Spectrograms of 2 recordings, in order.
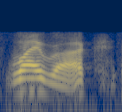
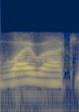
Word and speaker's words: Weyhrauch: Yrock, okay, and his name, it's a tough one to spell, but I'm going to spell it for you. Brent, B-R-E-N-T, and Yrock is W-E-Y-H-R-A-U-C-H. I'm going to spell it again, Yrock, W-E-Y-H-R-A-U-C-H.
